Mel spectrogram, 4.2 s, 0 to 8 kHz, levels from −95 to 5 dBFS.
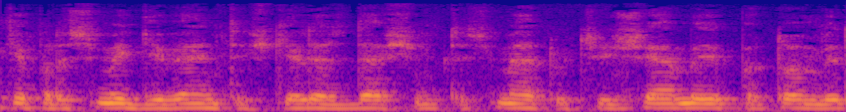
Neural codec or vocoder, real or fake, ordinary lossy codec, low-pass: none; real; MP3, 32 kbps; 7.2 kHz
